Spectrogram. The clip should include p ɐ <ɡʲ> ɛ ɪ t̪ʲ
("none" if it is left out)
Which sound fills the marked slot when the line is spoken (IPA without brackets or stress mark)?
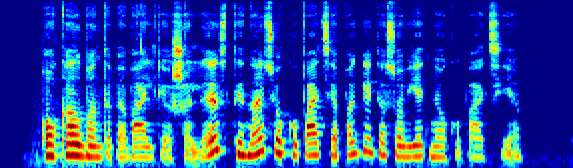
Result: kʲ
